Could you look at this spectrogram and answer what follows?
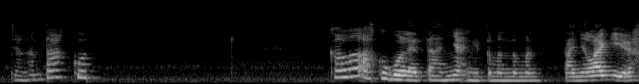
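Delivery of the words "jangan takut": gentle reminder. Shown as a demonstration. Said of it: "Padahal Tuhan bilang".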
